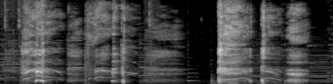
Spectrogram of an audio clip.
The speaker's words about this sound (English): Like, as he gets up, he kind of like grips the chair a little bit and he suddenly starts coughing.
